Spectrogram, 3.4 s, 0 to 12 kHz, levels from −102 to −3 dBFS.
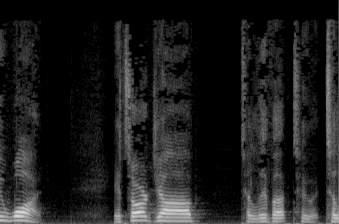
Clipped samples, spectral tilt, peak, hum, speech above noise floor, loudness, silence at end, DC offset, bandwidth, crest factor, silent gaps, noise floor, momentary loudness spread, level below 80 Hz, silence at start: under 0.1%; -6 dB/octave; -14 dBFS; none; 41 dB; -29 LUFS; 0 s; under 0.1%; 11 kHz; 16 dB; none; -69 dBFS; 19 LU; -62 dBFS; 0 s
